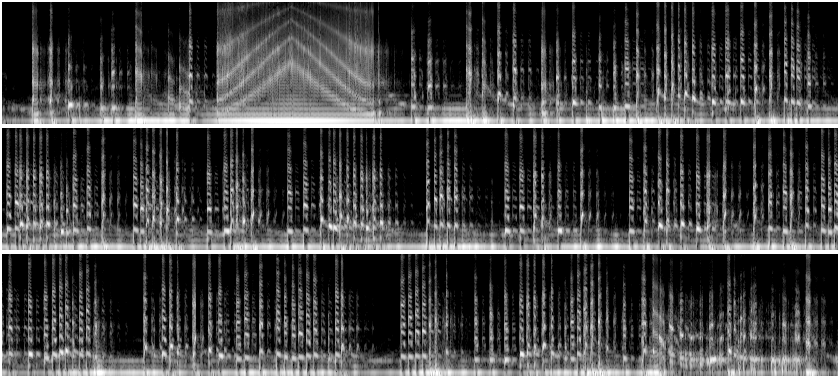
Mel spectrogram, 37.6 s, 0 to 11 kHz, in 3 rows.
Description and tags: Recorded with a guitar cable, a zoom bass processor and various surfaces and magnetic fields in my apartment. 1/4 cable plug dancing on a mic stand boom..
